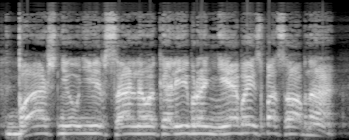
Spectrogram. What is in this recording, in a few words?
auxiliary caliber turret damaged, crew ships russian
